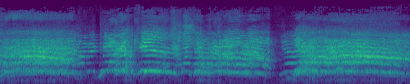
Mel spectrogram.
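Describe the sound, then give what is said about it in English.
A mass wail rises from a crowd hidden in foliage: many high voices cry and scream together, break off briefly, then swell again, loud and layered. “The slingstone stopped and a mass wail went up from the foliage.”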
